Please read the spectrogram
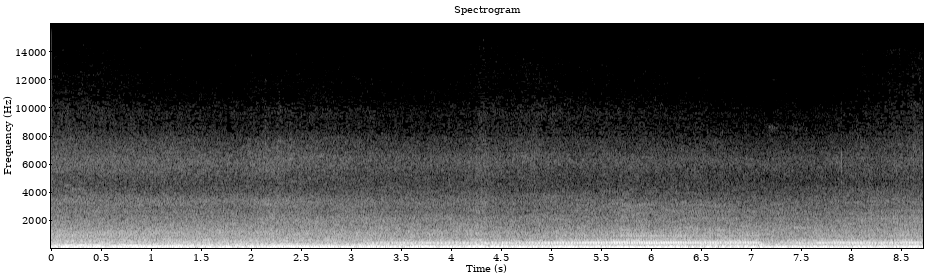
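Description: Yamaha automatic scooter riding at low speed in city traffic: its engine runs steadily under road and traffic noise, and a steady higher hum joins about three seconds in.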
